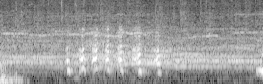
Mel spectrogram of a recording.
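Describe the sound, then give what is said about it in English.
A brief burst of clapping mixed with cheering from a small group, lasting about a second before fading back to quiet. “Drum rolls and claps.”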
